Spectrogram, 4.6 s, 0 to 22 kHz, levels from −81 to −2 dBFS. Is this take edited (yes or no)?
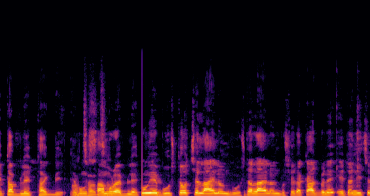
yes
